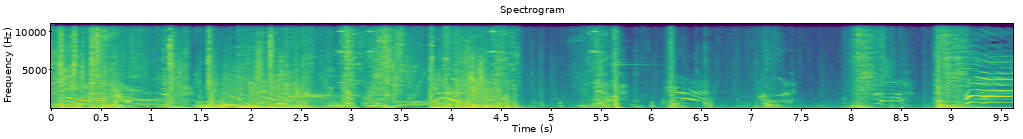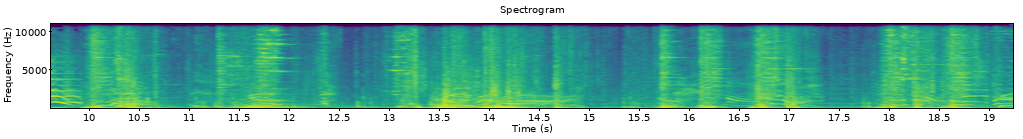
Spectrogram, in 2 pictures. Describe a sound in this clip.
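Metal blades swing with sharp whooshes.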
